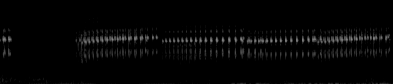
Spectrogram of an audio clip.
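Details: Boreal chorus frogs in early spring at a temporary flooded pool in Missouri give rapid, rising pulsed trills like a thumb run along a comb, with males puffing out their throats in mating display.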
